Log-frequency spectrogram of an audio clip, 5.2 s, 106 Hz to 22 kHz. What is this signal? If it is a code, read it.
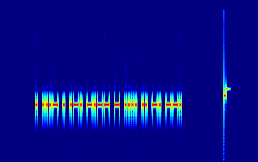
Morse code, heard as a keyed tone, about 36 wpm, 700 Hz. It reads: EVERYTHING
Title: Sentences from Top 700 Words - New Word Drill - 35wpm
